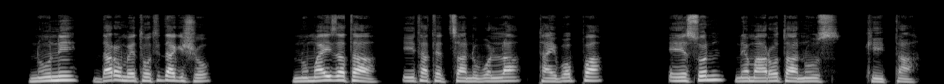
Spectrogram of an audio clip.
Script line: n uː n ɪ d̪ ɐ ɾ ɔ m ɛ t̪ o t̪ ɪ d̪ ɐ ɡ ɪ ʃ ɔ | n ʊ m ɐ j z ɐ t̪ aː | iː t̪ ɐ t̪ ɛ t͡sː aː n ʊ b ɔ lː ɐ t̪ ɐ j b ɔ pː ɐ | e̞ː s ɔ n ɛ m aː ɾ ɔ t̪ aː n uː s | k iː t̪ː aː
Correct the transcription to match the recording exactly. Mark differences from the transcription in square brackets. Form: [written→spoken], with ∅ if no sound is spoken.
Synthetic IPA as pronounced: n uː n ɪ d̪ ɐ ɾ ɔ m ɛ t̪ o t̪ ɪ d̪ ɐ ɡ ɪ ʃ ɔ | n ʊ m ɐ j z ɐ t̪ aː | iː t̪ ɐ t̪ ɛ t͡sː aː n ʊ b ɔ lː ɐ t̪ ɐ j b ɔ pː ɐ | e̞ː s ɔ [n→nː] ɛ m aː ɾ ɔ t̪ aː n uː s | k iː t̪ː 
